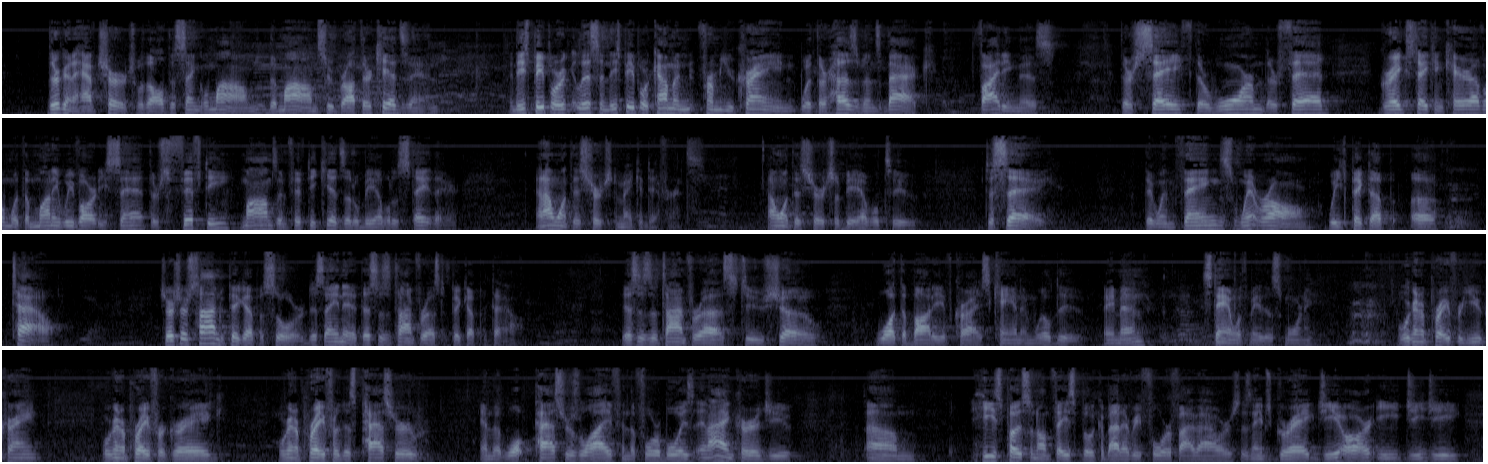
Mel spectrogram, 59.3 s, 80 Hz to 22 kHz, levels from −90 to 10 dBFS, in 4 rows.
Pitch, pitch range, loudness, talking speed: 120 Hz, 110-130 Hz, -40 LUFS, 190 wpm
